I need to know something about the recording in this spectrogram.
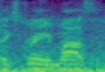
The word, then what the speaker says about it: Extremosity: Yeah, but it's called Extremosity, though. Okay. That's how you pronounce it.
